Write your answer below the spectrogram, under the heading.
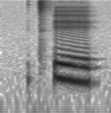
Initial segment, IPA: t͡sʼ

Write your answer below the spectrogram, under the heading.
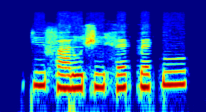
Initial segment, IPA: k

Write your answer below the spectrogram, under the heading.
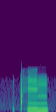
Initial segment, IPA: pʰ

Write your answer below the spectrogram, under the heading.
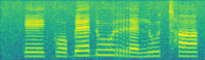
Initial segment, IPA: eː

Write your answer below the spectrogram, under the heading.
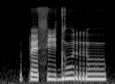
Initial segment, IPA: p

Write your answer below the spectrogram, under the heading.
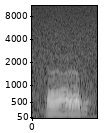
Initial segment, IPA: ɾ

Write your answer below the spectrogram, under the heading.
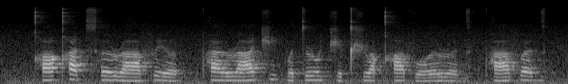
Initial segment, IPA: qʰ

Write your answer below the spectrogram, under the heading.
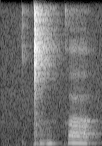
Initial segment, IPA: ǀ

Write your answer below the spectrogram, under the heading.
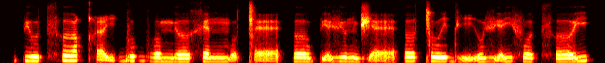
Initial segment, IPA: pʲ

